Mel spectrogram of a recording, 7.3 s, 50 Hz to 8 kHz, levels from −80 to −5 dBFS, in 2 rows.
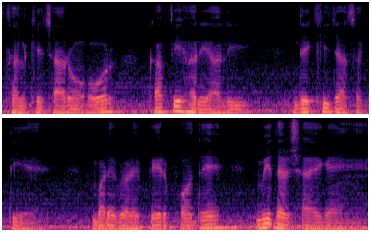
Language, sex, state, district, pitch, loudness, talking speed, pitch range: Hindi, male, Bihar, Kishanganj, 95 Hz, -30 LUFS, 130 wpm, 90-115 Hz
